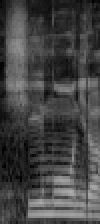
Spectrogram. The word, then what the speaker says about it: 시므온: 본문 25절에 보면 예루살렘에 시므온이라 하는 사람이 있으니 이 사람은 의롭고 경건하여 이스라엘의 위로를 기다리는 자라 그러죠. 이름을 시므온이다 이렇게 소개를 했습니다. 이 히브리식 발음이고 헬라식 발음은 시몬입니다.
